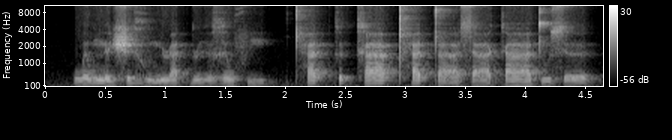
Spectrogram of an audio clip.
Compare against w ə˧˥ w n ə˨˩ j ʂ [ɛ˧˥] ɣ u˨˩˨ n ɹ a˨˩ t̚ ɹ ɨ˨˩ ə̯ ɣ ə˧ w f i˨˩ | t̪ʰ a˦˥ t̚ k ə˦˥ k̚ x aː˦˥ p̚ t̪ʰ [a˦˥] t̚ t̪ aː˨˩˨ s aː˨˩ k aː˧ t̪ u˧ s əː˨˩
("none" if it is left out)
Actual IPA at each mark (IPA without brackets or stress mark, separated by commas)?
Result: ɨ˧˥, a˦˥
